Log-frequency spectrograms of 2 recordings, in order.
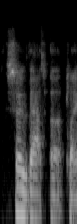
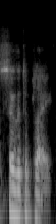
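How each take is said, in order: First: The phrase is broken by a pause before play. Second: The phrase is joined together without any pause. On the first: The speaker calls it wrong. "I don't say" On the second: The speaker calls it right. "all those words are joined together"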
